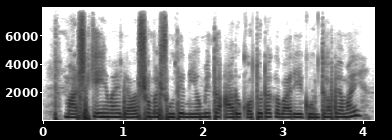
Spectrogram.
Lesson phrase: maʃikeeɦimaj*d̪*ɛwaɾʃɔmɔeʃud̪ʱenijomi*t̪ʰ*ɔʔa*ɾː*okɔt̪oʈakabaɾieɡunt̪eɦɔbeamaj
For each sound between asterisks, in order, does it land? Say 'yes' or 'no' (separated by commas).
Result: yes, no, no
